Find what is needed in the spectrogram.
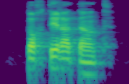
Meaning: to harm, to detract from
- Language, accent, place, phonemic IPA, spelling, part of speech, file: French, France, Lyon, /pɔʁ.te.ʁ‿a.tɛ̃t/, porter atteinte, verb, LL-Q150 (fra)-porter atteinte.wav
